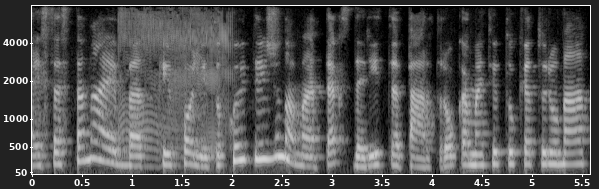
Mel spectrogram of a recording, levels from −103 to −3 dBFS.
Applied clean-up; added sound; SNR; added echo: none; Fart; 17 dB; none.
